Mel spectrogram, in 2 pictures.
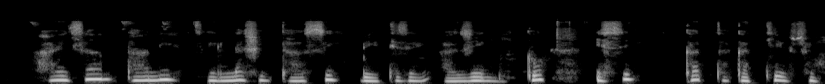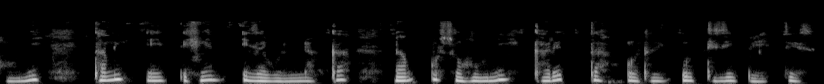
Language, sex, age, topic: Gamo, female, 25-35, government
